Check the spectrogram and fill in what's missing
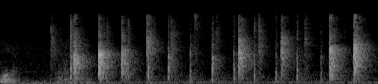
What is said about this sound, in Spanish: Y lo aplaudimos. Y lo aplaudimos. Desde ahora te aplaudimos, señor incógnito. Te aplaudimos de muy lejos para que no se suma mucho el volumen del micrófono.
